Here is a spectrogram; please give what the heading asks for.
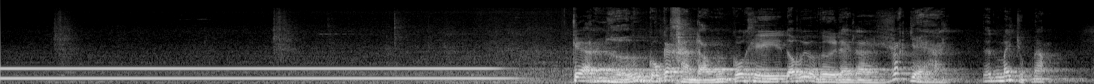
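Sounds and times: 
bell ringing: 0:00.1 - 0:08.3
speech: 0:05.7 - 0:10.6.

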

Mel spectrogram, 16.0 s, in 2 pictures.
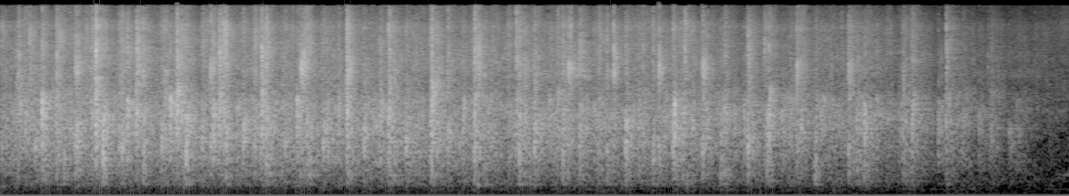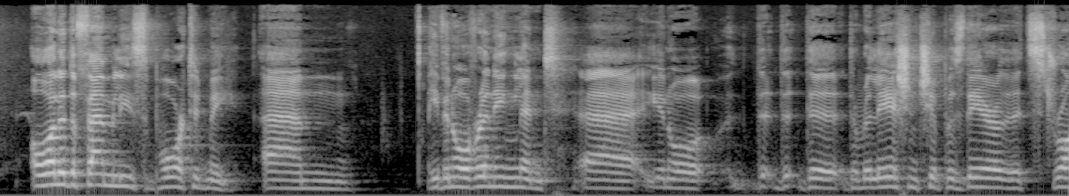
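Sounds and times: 
audience applause: 0:00.0 - 0:08.0
speech: 0:08.3 - 0:16.0.

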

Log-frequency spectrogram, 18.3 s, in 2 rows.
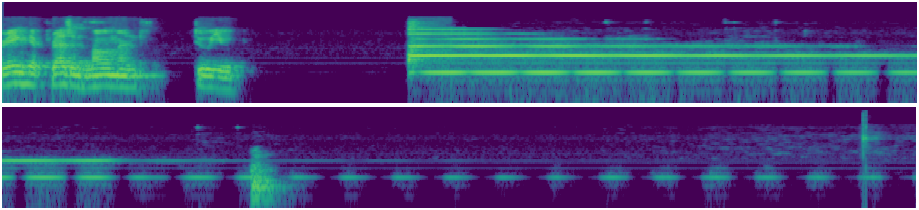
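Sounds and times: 
speech: 0:00.0 - 0:02.4
meditation bell ringing: 0:04.1 - 0:17.4
soft knock: 0:11.6 - 0:12.1.

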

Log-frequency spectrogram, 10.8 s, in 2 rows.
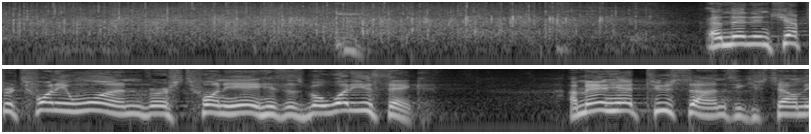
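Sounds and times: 
audience round of applause: 0:00.0 - 0:04.5
speech: 0:02.2 - 0:02.5, 0:04.7 - 0:08.3, 0:09.2 - 0:10.7.

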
